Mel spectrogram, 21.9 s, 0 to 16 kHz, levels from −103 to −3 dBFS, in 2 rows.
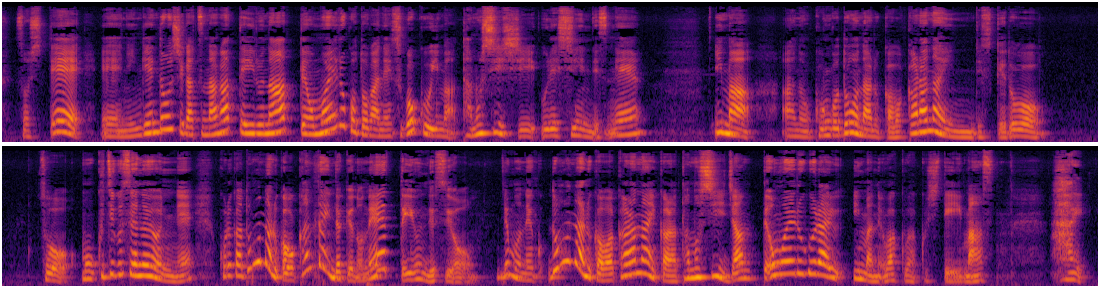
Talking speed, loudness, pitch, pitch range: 385 characters per minute, -32 LUFS, 230 Hz, 170-280 Hz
